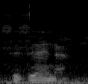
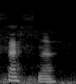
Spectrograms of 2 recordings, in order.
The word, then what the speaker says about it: Cesena: Tomorrow it's out east to, I think it's pronounced Cesena. Is he? I've been calling it Cessna.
